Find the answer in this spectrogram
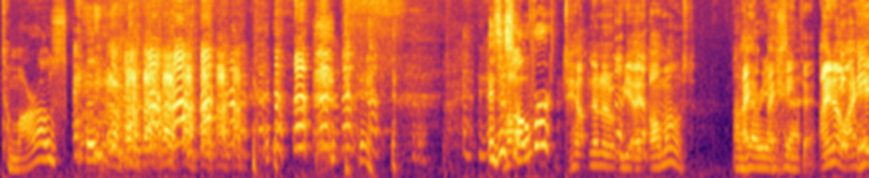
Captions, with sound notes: - Tomorrow's good. (laughing) Is this over? - Yeah, almost. - I'm very upset.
